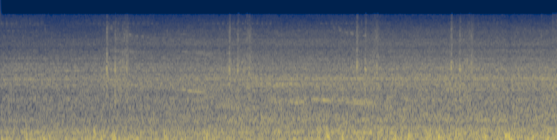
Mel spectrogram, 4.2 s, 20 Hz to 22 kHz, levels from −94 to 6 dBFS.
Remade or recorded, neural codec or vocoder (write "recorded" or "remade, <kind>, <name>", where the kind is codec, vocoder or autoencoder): recorded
